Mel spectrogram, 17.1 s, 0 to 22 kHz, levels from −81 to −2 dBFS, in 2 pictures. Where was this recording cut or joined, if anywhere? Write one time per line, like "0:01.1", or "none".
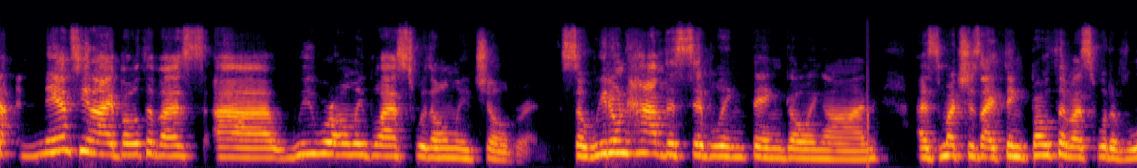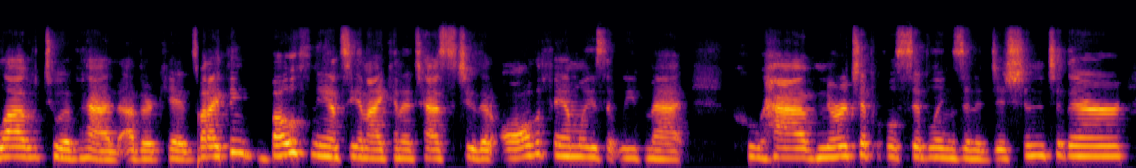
0:10.0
